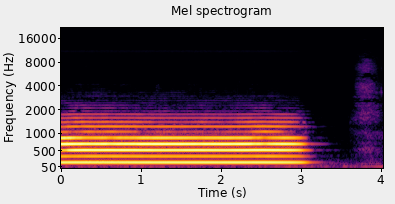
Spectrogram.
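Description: Tenor trombone played through a fabric face mask that wraps around the mouthpiece, sounding one long steady held note that stops about three seconds in.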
